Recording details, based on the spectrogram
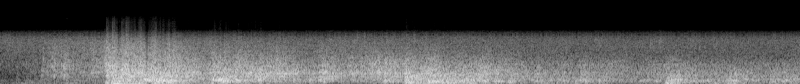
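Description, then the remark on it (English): A sudden, loud thunderclap from a thunderstorm video on the internet, arriving after lightning about 1.6 miles away, bursts in about a second in and rolls on as a long, rumbling roar over steady heavy rain, with no one speaking. “I've been found a video on the internet of some thunder and lightning, and what I'm going to do is I'm going to start a timer as soon as I see the lightning, and stop it as soon as I start to hear the thunderclap arrive.”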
